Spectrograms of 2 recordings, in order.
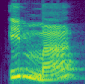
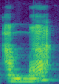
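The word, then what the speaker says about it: إمّا: Imma itu membacanya imma bukan amma.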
